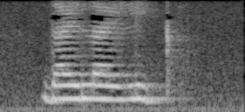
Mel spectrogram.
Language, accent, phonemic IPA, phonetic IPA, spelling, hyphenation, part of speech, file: Armenian, Eastern Armenian, /dɑjlɑjˈlik/, [dɑjlɑjlík], դայլայլիկ, դայ‧լայ‧լիկ, noun, Hy-դայլայլիկ.ogg
- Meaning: synonym of դայլայլ (daylayl)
